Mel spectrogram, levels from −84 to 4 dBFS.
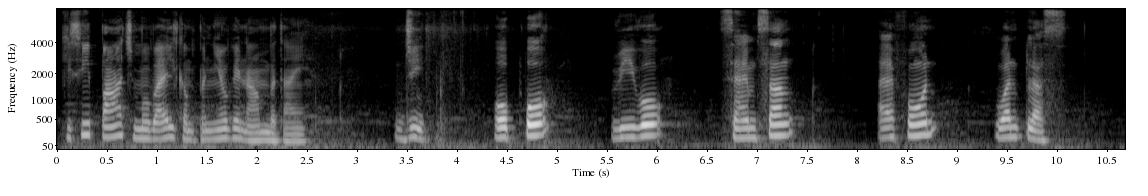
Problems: none marked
